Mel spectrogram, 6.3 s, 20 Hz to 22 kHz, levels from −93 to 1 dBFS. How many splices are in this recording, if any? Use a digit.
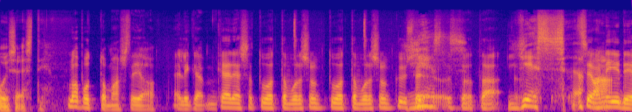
2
